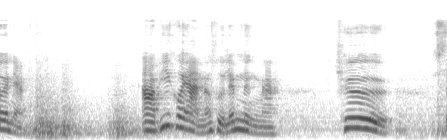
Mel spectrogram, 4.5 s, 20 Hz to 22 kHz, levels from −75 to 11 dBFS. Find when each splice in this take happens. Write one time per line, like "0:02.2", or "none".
none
